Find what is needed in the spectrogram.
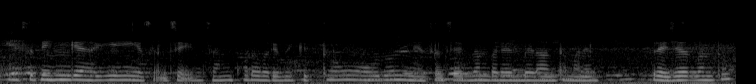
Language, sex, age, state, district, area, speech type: Kannada, female, 30-45, Karnataka, Hassan, rural, spontaneous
